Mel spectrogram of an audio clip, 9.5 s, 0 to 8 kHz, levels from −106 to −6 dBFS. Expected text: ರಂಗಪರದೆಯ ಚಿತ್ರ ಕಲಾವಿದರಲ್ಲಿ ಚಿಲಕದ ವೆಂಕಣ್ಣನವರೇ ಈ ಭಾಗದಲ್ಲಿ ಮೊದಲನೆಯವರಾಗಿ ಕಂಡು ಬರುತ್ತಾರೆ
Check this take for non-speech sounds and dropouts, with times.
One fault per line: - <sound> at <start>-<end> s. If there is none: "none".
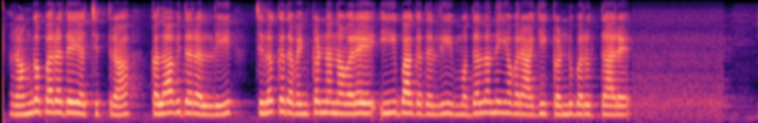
none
